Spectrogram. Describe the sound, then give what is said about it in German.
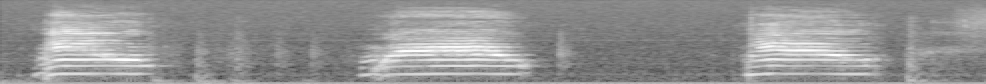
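A human voice imitates a cat's meow three times, each drawn-out call separated by short pauses, fairly soft, with no other sounds around it. “die Katze macht Miau, absolut richtig.”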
